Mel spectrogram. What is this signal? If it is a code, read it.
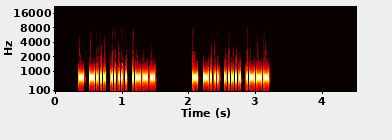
Morse code, heard as a keyed tone, about 41 wpm, 700 Hz. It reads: TB5J TB5J
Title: DXCC-100 Call Signs - 4 Characters - Repeated 2x - 45wpm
